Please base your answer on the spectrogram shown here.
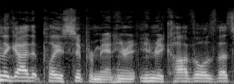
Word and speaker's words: Henry Cavill: Even the guy that plays Superman, Henry Cavill, that's how you say it, they all have receding hairlines.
